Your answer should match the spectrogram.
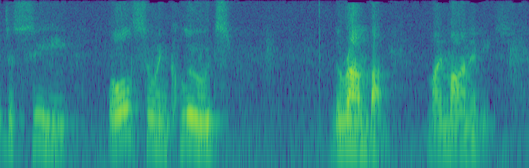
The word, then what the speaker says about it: Rambam: So the way to remember it is we say Rambam, Maimonides, with the emphasis on the first syllable, and Ramban, with Nachmanides, with the emphasis on the second syllable.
